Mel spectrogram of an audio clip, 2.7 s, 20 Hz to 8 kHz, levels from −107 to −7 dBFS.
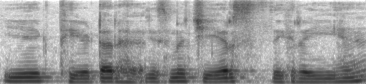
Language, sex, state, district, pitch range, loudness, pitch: Hindi, male, Uttar Pradesh, Jyotiba Phule Nagar, 115-135 Hz, -30 LUFS, 125 Hz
